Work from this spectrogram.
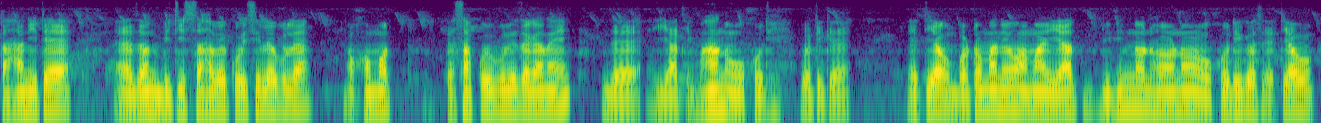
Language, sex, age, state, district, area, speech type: Assamese, male, 60+, Assam, Dhemaji, urban, spontaneous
